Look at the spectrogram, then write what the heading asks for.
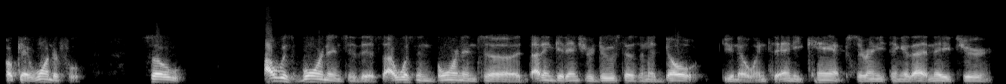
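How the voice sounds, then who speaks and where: Deep-voiced male caller on a phone line. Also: moderate pace, no echo. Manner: insistent, talks over the host. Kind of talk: call-in debate.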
